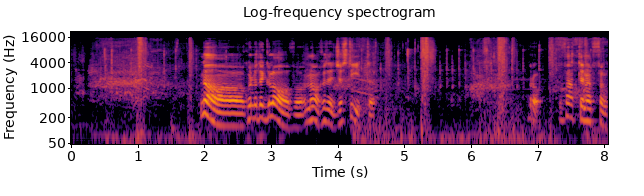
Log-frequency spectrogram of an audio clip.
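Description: Zombies groan and snarl close by.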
